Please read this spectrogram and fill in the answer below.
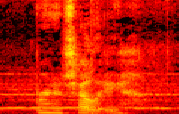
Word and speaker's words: Brunelleschi: Isn't it Brunelleschi? Brunelleschi.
